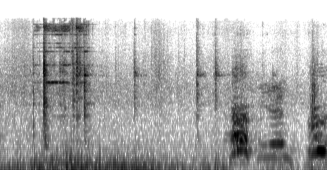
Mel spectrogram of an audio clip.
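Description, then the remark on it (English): A few sharp barks from working farm dogs in a paddock near a farmyard ring out near the end, following a stretch of low outdoor rumble and faint high clinking. “are in a paddock near the farmyard with their dogs.”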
